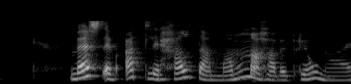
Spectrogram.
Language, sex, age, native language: Icelandic, female, 11, Icelandic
